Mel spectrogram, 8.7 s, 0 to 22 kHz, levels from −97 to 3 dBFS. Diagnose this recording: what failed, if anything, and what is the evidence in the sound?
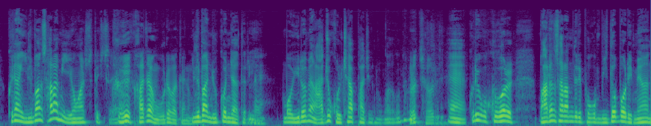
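Nothing failed: there is no audible evidence of a fault anywhere in the recording.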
